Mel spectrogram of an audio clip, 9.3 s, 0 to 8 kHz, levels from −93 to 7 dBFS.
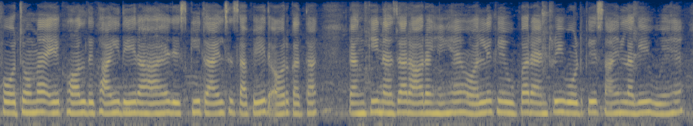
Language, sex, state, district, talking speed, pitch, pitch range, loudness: Hindi, female, Goa, North and South Goa, 190 wpm, 215 Hz, 210-225 Hz, -19 LUFS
